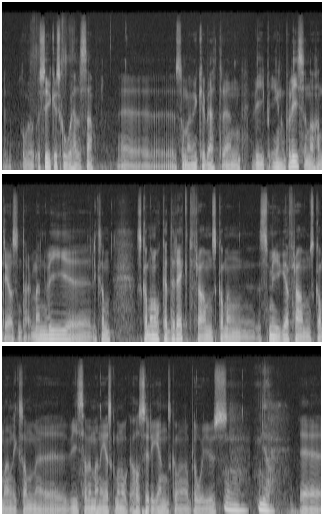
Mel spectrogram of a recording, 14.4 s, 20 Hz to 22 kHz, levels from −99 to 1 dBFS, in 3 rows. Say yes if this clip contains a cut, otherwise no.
yes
